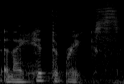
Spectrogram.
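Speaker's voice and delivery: put-on boy stopping short; hushed sudden stop. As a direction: drop to a whisper as you brake.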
